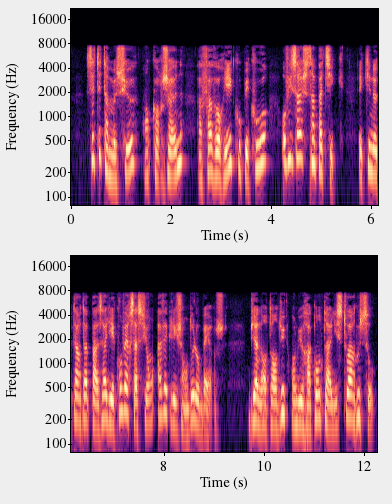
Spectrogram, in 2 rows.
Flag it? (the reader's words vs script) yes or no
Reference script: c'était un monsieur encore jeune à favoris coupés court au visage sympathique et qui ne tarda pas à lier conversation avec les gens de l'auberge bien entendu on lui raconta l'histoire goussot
no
